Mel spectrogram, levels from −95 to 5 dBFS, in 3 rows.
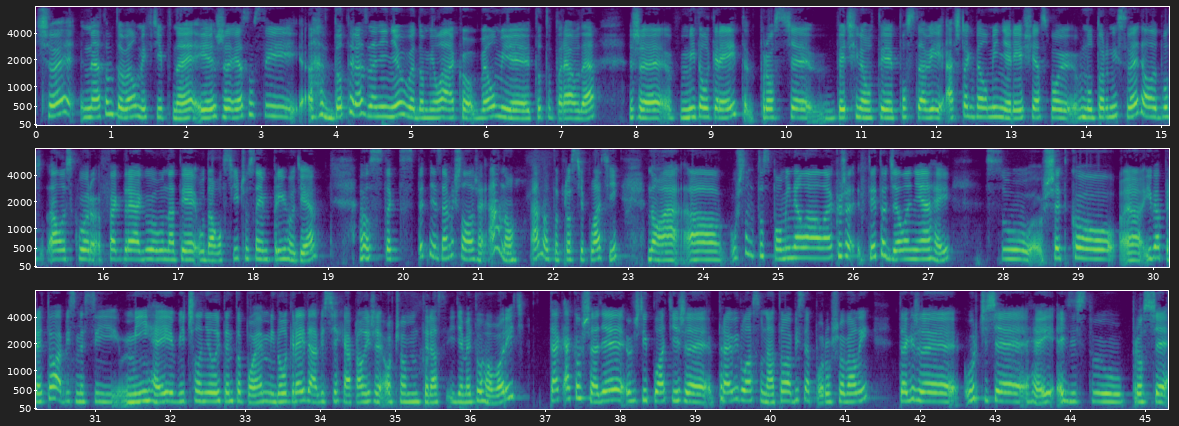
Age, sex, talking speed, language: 20-39, female, 150 wpm, Slovak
